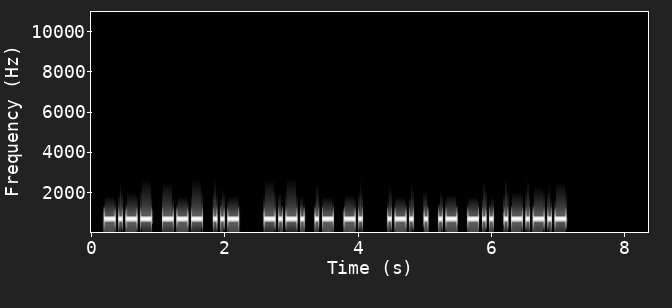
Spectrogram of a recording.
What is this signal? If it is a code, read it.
Morse code, heard as a keyed tone, about 22 wpm, 700 Hz. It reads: YOU CAN READ.
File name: practice / 22wpm / Sentences with 8-Word Phrases - 22wpm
